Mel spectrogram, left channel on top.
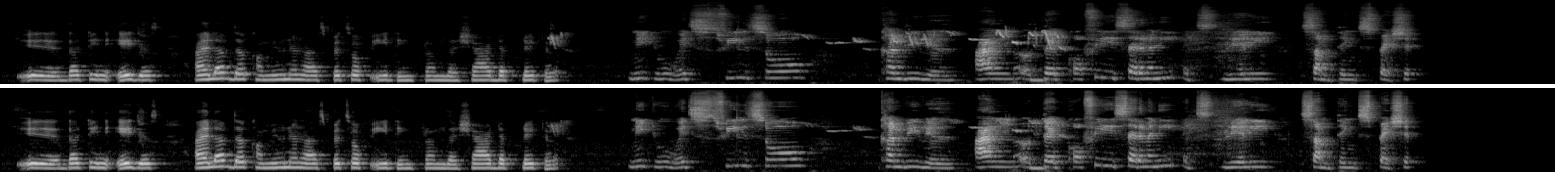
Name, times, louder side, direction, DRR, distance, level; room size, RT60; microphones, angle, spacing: voice 1, 0.2-1.6 1.9-5.6, right 3 dB, 30° right, 0.5 m, -24 dB
sound 1, 5.5-5.7 7.9-10.7, left 7 dB, 35° left, 1.8 m, -32 dB
voice 2, 6.3-8.3 8.8-12.8 13.0-14.1, right 6 dB, 90° right, 1.3 m, -28 dB
8.5 x 7.8 x 4.2 m
head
